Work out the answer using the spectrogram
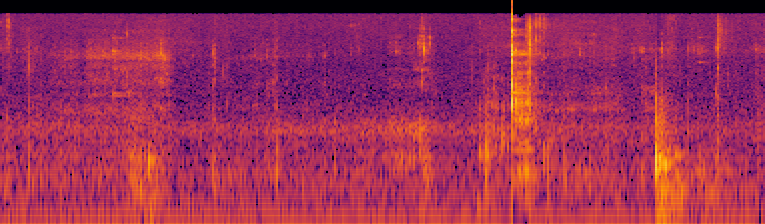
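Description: Close mouth sounds of a person chewing food and sipping a drink from a mug, with a sharp clack about five seconds in and a duller knock a moment later.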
